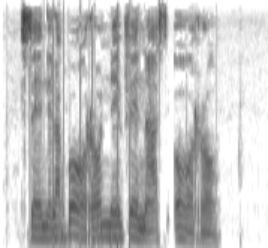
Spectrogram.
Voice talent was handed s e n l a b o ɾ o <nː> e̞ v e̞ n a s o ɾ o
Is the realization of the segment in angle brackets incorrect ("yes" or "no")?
yes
